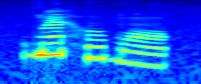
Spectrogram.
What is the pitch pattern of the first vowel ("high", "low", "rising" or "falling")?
high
